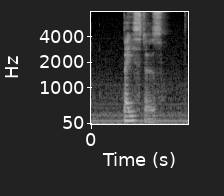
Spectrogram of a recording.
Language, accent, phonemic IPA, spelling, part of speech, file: English, UK, /ˈbeɪstəz/, basters, noun, En-uk-basters.ogg
- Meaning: plural of baster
